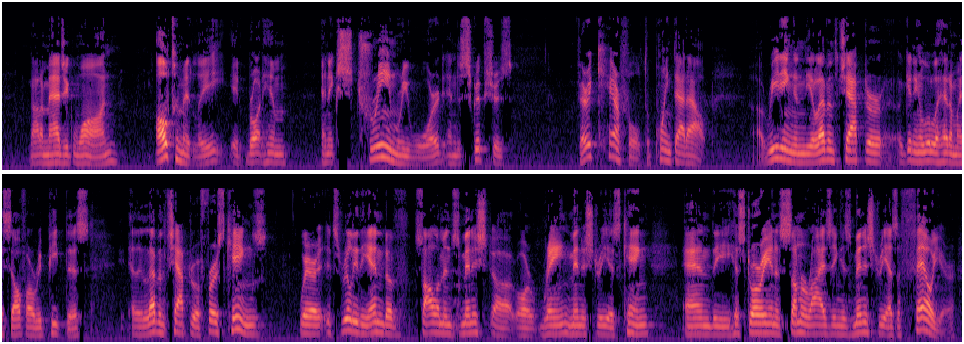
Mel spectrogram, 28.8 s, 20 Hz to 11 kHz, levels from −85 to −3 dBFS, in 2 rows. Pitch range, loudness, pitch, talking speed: 115-145 Hz, -29 LUFS, 130 Hz, 135 wpm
